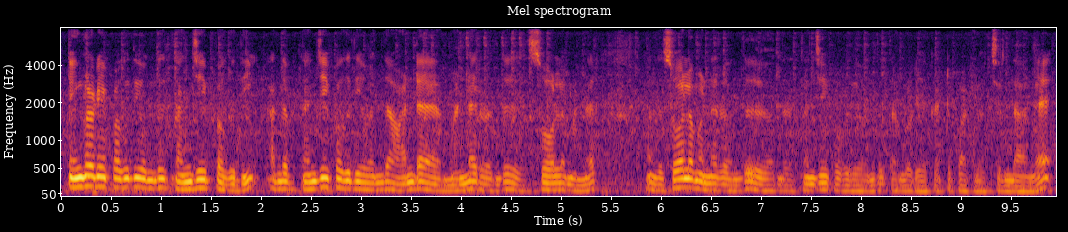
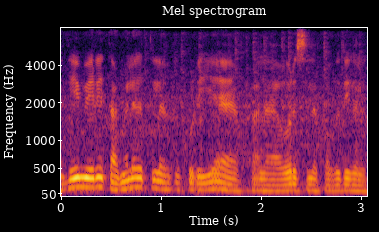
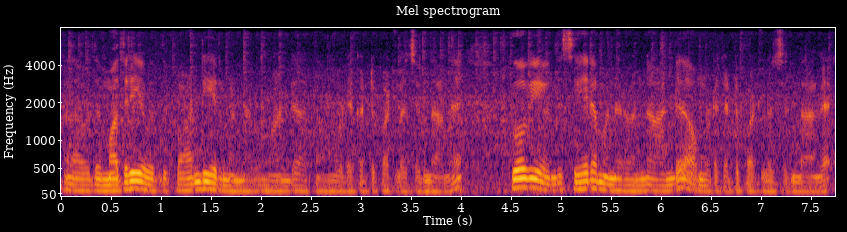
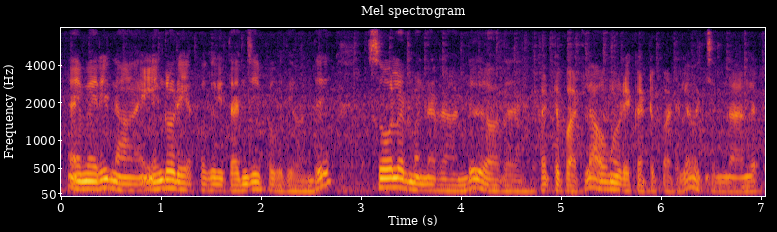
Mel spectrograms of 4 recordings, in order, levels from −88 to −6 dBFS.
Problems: constant background noise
